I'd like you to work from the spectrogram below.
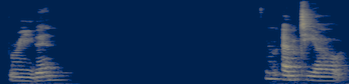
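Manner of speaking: calm, measured meditation guide with long pauses; guided meditation. Acted. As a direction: guide listeners gently into stillness, phrase by phrase. Leads a meditation.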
